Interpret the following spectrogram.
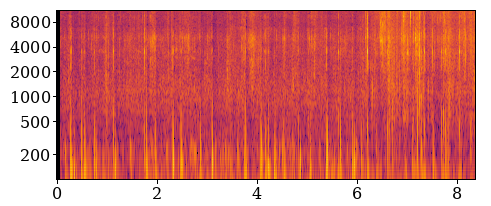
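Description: Hard-soled dress shoes stepping on a paved sidewalk: a steady run of sharp heel clicks, about two to three a second.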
